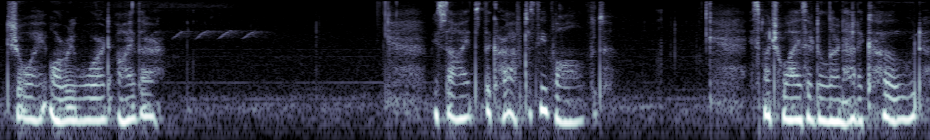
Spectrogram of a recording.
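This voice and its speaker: Woman acting as 17th-century witch, ASMR roleplay, whispery, shrewd, kindly, very unhurried, faint background noise. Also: mid-range voice, rough recording. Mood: wry, advising. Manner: hushed, deliberate, unhurried, mostly whispering.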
